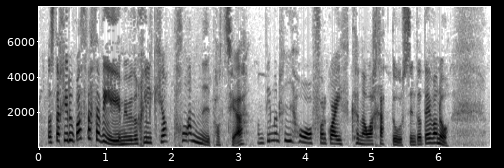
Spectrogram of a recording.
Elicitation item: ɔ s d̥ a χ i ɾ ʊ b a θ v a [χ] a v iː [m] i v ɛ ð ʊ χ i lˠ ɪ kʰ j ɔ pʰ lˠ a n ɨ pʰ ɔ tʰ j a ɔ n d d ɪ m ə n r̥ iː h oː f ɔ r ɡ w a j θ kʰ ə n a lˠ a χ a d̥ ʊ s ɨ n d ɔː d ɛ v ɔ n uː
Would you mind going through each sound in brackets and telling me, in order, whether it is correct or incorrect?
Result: incorrect, correct

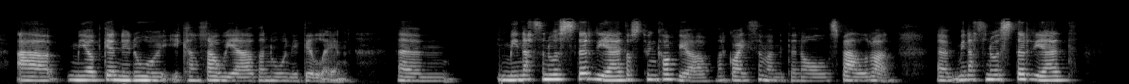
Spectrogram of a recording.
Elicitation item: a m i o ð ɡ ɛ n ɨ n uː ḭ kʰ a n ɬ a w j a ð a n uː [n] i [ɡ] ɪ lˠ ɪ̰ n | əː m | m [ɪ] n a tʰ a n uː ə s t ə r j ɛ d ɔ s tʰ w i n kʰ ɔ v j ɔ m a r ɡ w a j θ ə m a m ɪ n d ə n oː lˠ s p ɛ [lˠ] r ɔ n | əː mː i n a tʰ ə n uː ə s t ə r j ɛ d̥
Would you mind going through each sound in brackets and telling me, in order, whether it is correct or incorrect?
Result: correct, incorrect, incorrect, correct

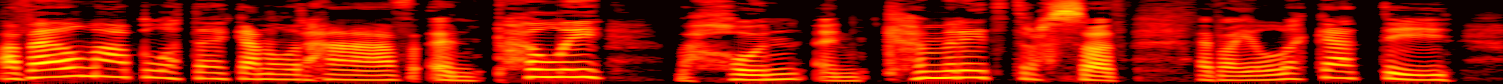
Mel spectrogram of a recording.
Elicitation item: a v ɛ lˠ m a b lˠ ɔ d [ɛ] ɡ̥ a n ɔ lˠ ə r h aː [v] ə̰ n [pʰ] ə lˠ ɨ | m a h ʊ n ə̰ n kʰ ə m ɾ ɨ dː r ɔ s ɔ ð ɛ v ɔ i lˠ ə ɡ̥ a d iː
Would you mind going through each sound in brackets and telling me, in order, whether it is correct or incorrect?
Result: correct, correct, correct

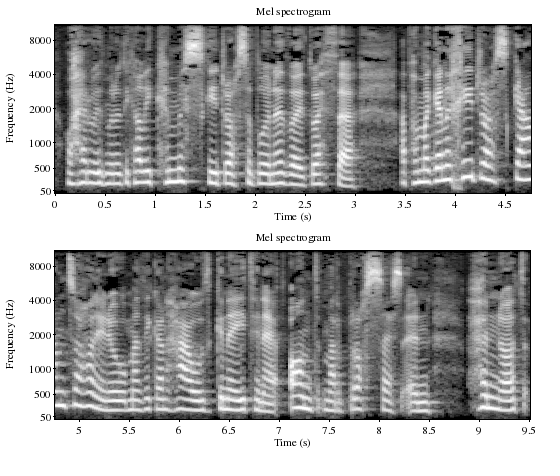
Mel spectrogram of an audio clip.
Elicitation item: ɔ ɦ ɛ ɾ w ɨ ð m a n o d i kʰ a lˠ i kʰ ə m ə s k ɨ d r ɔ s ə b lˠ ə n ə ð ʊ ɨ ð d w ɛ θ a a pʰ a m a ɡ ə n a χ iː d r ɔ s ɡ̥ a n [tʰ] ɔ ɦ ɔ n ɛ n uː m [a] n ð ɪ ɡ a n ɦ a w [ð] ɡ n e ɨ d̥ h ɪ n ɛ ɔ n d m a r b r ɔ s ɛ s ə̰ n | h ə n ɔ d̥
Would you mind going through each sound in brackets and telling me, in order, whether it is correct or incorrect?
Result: correct, correct, correct

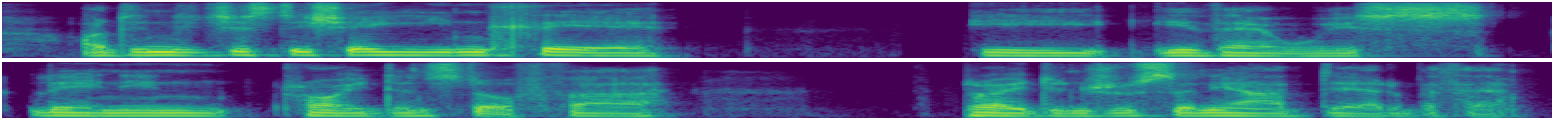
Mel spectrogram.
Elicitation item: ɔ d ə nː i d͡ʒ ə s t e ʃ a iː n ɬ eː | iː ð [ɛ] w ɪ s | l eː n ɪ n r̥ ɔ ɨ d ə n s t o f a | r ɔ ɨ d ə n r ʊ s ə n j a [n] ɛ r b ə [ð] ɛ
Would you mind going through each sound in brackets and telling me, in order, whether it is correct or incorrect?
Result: correct, incorrect, incorrect

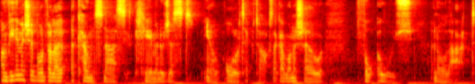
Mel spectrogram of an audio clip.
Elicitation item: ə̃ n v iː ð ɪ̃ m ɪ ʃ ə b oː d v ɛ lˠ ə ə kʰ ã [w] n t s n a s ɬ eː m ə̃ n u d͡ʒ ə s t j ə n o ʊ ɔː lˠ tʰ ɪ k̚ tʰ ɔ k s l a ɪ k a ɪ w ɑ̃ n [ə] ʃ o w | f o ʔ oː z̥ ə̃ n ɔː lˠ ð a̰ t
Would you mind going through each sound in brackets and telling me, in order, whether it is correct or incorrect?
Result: correct, correct

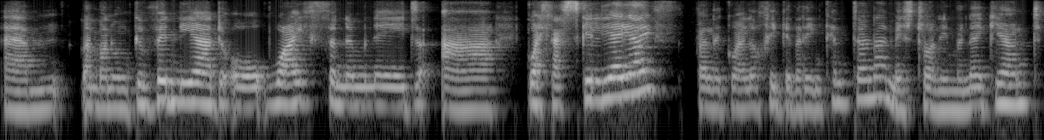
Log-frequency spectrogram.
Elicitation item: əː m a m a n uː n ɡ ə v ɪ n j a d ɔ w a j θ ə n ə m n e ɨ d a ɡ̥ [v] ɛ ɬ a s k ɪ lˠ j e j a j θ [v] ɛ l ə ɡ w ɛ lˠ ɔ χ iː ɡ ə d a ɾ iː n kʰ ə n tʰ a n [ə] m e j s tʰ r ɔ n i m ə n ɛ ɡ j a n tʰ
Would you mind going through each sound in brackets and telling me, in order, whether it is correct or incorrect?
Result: incorrect, correct, incorrect

